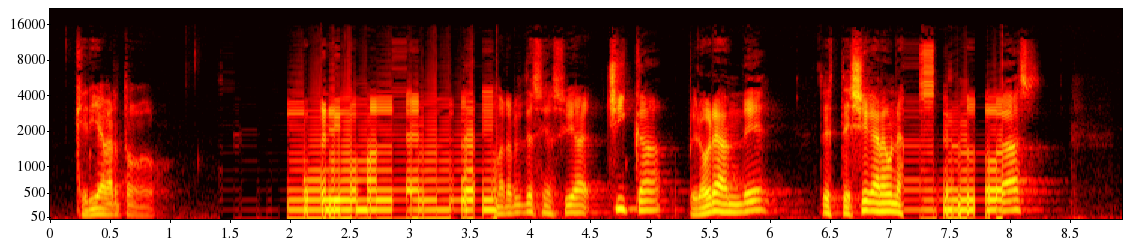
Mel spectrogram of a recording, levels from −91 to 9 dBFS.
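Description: Right after "quería ver todo", from 1.40 to 3.72 s, the speech collapses into robotic sound from repeated short buffers. It's a stiff, metallic buzz pinned at 188 Hz that only loosely tracks the words. It comes back from 7.11 to 7.92 s, just after "entonces te llegan algunas". The likely cause is starved playback looping a tiny chunk of about 5.3 ms while essentially all of the real audio gets skipped.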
